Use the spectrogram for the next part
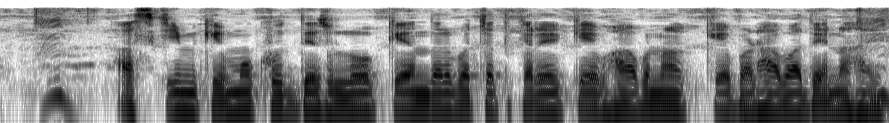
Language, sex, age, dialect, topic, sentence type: Magahi, male, 18-24, Southern, banking, statement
